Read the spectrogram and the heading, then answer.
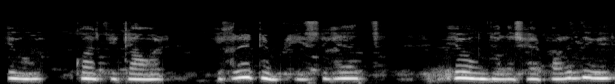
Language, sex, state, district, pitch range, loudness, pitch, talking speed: Bengali, female, West Bengal, Jalpaiguri, 245-280 Hz, -13 LUFS, 255 Hz, 95 wpm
